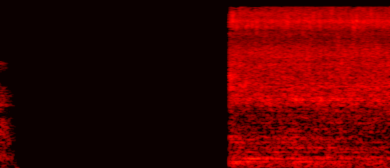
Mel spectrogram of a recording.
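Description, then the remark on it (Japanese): After a short bump and a stretch of silence, a shower suddenly starts running, its steady, loud hiss of spraying water continuing until the end. “おじさん、シャワー浴びてきなよ。”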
